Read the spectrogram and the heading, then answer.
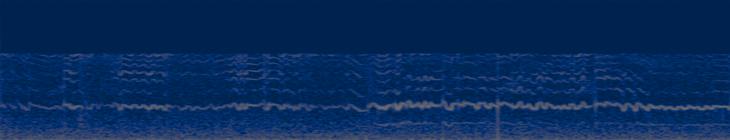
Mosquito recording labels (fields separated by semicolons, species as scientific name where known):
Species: Anopheles maculatus; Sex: female; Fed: blood-fed; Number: one; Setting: cup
